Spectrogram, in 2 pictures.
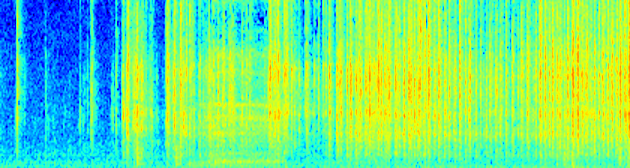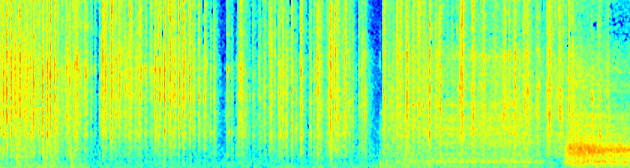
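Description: Hanayama Cast Marble metal puzzle being twisted in the hands: dense, rapid clicking and rattling of the cast metal pieces against each other, starting about two seconds in, with a few brief pauses.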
